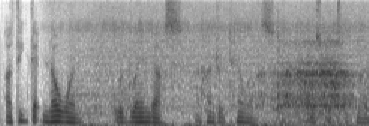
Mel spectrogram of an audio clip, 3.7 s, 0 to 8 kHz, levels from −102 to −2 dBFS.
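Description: Speech clip with an echo leak from 0.65 s to the end: a distinct copy of the speech trails it by 250 ms, only slightly quieter than the original, most likely because a far-end loudspeaker's echo canceller failed to remove it. Unlike room reverberation, it is a separate repeat rather than a smooth tail.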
